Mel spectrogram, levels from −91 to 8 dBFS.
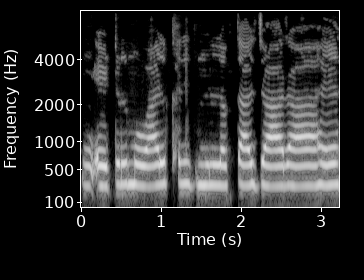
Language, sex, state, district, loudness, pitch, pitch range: Hindi, male, Bihar, Jamui, -11 LUFS, 290 Hz, 280-295 Hz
